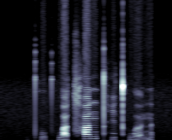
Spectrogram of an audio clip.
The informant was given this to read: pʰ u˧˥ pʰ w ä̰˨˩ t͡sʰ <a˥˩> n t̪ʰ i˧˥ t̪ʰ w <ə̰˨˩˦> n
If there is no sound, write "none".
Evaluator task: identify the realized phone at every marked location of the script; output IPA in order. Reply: a˥, ə̰˨˩˦

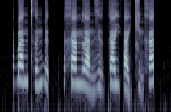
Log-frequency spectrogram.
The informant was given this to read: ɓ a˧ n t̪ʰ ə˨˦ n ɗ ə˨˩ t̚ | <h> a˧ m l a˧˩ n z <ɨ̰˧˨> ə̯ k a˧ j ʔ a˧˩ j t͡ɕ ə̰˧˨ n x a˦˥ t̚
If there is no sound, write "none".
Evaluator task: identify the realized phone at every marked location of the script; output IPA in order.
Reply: x, ɨ̰˧˨

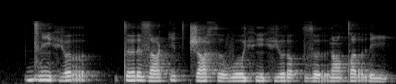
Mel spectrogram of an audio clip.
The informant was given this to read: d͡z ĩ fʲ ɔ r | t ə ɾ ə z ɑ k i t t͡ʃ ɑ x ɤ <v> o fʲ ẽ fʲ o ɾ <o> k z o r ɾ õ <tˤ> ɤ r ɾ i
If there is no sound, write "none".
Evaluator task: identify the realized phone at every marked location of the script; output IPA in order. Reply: v, ɔ, tˤ

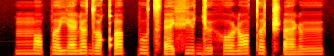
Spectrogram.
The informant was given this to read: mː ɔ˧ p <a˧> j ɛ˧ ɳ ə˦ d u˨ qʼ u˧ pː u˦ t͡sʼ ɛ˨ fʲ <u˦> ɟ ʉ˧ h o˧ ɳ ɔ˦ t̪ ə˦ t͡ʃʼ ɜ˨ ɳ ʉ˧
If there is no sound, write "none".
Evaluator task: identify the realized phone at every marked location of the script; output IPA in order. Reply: ə˧, ʉ˦

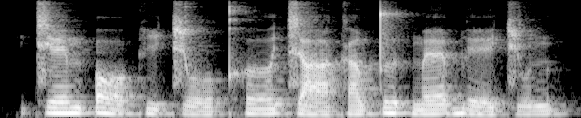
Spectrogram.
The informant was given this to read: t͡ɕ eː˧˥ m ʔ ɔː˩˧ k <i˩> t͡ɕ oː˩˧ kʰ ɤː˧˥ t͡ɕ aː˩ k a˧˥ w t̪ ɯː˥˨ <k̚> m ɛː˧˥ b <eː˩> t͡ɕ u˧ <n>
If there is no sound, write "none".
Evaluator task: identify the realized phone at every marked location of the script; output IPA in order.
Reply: i˩, t̚, eː˩, n

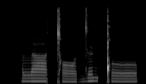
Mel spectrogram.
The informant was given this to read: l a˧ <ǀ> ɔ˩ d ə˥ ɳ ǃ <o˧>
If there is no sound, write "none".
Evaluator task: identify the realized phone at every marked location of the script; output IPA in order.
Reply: ǀ, o˧

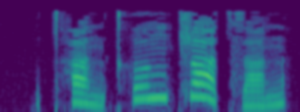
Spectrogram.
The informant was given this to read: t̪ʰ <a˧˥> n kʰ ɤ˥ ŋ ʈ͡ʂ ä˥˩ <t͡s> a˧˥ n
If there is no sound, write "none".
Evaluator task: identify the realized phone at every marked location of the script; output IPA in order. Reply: a˨˩, t͡s

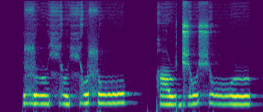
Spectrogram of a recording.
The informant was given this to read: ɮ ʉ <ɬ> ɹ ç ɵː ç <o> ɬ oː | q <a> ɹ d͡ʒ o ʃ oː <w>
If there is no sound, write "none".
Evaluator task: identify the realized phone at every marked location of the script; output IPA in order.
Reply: none, o, a, ɹ

